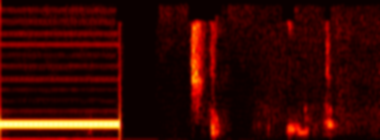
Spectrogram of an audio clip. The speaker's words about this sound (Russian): Вот робот звонит. Вот робот. Вот робот.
